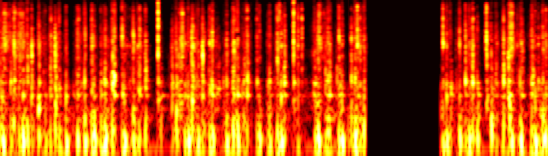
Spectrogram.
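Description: Rapid computer keyboard typing clicks, used as the sound of text being typed onto the screen, with a short break of silence about two-thirds of the way in.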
